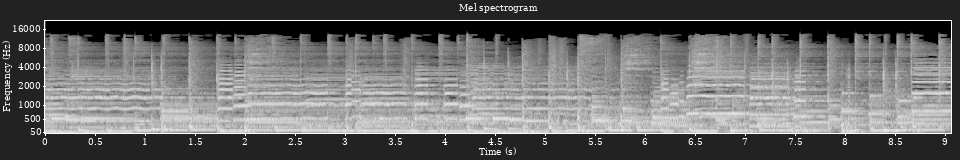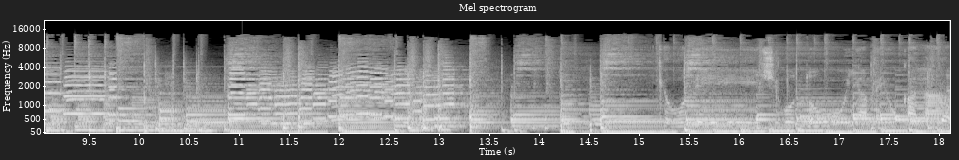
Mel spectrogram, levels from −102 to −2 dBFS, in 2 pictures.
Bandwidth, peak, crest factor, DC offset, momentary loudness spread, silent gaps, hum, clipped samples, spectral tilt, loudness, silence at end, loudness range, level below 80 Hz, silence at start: 14 kHz; 0 dBFS; 14 dB; under 0.1%; 4 LU; none; none; under 0.1%; -4 dB/octave; -15 LUFS; 0 s; 3 LU; -24 dBFS; 0 s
